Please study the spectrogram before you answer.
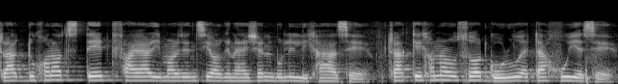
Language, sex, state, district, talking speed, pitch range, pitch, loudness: Assamese, male, Assam, Kamrup Metropolitan, 155 wpm, 165-190 Hz, 175 Hz, -16 LUFS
